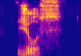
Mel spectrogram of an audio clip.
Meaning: below
- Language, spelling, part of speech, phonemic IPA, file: Occitan, jos, preposition, /d͡ʒus/, LL-Q942602-jos.wav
